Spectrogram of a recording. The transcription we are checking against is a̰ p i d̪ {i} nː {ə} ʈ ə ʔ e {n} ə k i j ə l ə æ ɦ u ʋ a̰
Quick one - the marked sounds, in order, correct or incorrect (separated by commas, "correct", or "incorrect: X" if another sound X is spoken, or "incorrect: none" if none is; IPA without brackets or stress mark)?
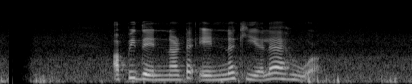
incorrect: e, incorrect: a, incorrect: nː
